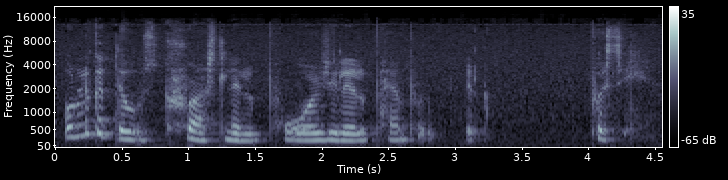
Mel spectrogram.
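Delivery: low hushed cooing at cat; soft cooing. Real, not acted. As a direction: coo softly to the cat.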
